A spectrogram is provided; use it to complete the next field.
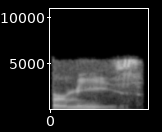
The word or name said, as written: Burmese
